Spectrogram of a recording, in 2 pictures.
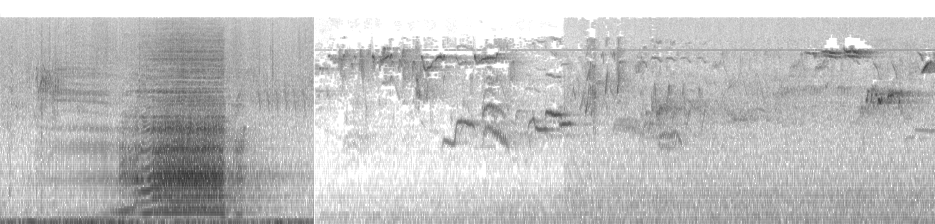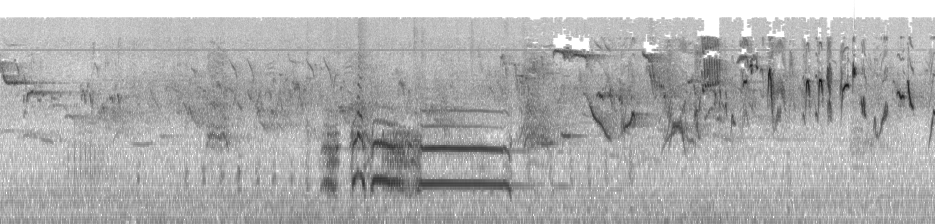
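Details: Cattle, a bull and a cow, giving one loud, drawn-out harmonic moo near the start. A long quiet stretch follows, then chirping and whistled notes from other birds fill the rest, with some outdoor background noise.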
